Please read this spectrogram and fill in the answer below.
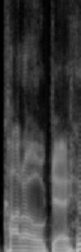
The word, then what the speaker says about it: karaoke: I can't say karaoke, uh, especially to you, but karaoke is how it's pronounced, folks. I don't know how we got karaoke out of those letters, but they were asked to do this.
